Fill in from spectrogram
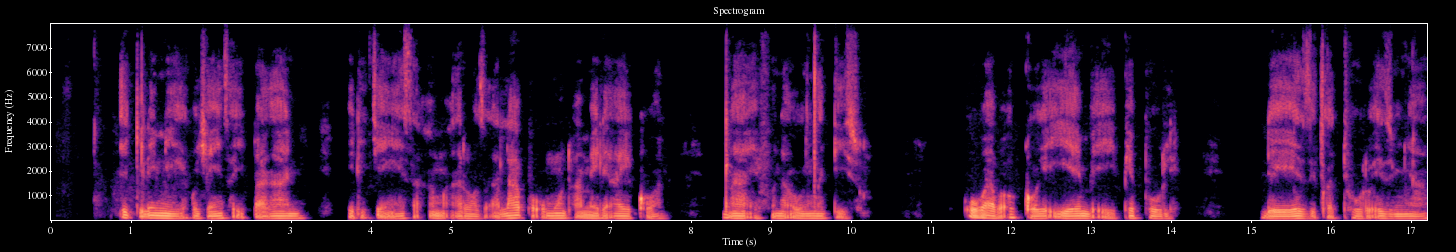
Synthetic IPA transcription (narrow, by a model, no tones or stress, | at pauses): ikʼilʔimikaɣut͡ʃʼeŋisaib̥ʱa̰ɣani | elit͡ʃʼḛŋisaamaaɾɔzaa̰lapʰɔ̰ʔumuntʼua̰mʔɛlɛ̰ʔajɛkʰɔna | ŋ͡ǁaefuna̰ʔṵɣuŋ͡ǀed̥ʱiːswḁ | ṵβaβa̰ʔuɡ͡ǃʱɔɣɛʔijɛmbʱɛejipʰepʰulɛ | lɛjjeziǀatʰulʔɔ̰ʔezim̩ɲaːɣa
